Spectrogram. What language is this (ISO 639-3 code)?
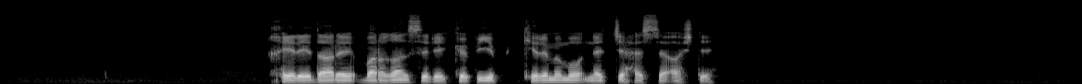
uig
